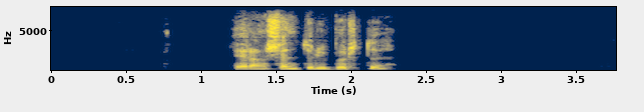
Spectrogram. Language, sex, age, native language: Icelandic, male, 50-59, Icelandic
